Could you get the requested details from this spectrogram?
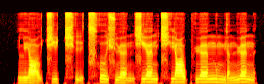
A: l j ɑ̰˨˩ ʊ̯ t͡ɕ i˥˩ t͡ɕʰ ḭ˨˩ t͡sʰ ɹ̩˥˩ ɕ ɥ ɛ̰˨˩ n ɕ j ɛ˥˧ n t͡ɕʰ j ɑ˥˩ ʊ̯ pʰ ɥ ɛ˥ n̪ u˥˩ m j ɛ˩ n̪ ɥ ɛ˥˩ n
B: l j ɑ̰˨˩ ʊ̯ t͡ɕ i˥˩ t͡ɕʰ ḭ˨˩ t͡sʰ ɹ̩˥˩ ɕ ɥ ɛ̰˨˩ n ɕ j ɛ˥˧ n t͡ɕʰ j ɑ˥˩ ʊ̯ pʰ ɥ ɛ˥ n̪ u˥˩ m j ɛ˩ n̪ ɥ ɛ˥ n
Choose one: A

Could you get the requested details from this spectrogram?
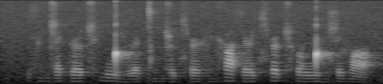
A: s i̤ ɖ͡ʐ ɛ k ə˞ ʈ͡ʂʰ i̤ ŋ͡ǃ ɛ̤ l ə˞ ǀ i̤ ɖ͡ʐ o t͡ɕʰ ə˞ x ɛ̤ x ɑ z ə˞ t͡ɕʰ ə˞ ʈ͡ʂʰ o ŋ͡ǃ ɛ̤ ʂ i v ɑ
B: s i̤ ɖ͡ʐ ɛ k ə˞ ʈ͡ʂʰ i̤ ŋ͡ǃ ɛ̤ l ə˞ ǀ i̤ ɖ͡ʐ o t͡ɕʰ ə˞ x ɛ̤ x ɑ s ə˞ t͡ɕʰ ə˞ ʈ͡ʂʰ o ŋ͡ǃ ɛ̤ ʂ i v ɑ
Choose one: B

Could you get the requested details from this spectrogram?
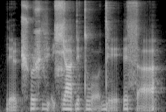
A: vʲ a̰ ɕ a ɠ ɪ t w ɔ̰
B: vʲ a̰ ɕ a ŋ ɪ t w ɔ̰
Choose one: A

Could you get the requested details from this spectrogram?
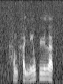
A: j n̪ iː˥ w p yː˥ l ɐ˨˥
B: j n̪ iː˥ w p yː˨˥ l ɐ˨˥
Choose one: A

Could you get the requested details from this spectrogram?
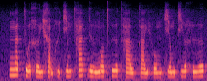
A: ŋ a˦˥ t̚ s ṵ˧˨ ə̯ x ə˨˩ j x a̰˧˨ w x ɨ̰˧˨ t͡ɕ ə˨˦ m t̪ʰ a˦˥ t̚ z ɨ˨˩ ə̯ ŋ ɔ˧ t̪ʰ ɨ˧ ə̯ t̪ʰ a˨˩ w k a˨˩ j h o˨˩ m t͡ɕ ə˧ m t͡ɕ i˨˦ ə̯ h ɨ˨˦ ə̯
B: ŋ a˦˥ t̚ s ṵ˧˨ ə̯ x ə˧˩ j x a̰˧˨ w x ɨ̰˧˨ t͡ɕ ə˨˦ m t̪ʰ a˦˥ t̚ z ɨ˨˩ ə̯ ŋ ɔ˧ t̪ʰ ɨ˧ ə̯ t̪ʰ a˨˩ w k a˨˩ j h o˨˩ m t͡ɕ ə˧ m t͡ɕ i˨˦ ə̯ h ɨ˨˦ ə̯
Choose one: A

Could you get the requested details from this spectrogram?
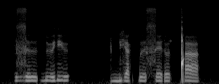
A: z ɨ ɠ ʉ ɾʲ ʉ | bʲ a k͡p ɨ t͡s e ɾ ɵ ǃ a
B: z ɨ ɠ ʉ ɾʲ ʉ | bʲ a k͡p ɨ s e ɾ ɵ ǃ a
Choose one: B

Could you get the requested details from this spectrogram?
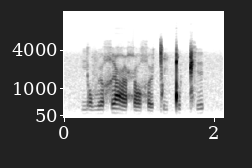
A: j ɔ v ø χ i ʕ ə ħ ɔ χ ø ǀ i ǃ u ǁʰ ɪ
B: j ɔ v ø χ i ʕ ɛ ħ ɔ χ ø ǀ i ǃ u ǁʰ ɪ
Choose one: A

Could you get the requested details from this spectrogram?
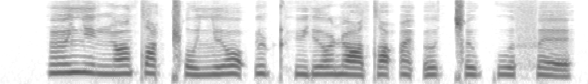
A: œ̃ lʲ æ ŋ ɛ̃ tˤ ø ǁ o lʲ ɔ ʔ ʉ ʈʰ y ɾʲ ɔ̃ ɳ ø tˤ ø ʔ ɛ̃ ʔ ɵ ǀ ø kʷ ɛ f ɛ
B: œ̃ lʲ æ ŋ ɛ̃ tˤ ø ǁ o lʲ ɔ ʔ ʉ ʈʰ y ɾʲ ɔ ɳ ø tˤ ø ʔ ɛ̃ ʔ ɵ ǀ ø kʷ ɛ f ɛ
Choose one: B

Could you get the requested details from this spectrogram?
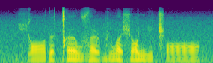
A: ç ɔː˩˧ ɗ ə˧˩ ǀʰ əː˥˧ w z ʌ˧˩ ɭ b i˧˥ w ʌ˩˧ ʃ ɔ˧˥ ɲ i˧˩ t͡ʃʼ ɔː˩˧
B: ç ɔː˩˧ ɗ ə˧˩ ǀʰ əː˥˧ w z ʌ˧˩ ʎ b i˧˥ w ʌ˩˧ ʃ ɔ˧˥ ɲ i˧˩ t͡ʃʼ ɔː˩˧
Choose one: A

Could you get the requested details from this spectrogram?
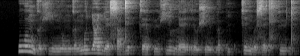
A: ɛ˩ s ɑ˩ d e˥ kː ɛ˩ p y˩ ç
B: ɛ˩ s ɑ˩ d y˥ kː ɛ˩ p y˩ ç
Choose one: A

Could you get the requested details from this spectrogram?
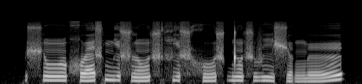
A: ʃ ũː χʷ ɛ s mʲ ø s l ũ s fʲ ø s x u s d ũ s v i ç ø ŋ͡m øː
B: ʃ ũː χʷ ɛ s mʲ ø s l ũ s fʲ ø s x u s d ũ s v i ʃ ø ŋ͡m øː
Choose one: B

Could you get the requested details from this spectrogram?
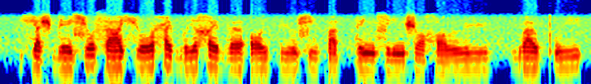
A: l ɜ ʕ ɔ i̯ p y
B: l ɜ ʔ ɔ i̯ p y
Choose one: B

